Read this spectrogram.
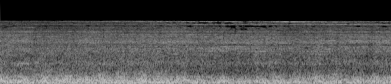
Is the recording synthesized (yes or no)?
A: no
